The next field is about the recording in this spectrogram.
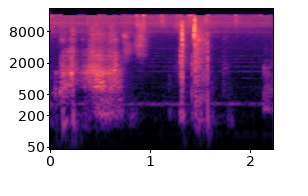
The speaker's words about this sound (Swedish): Dörren stängs och förhöret börjar.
